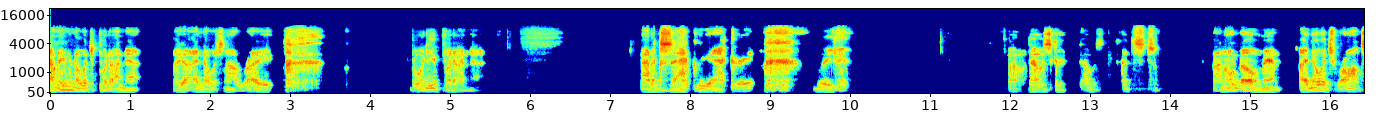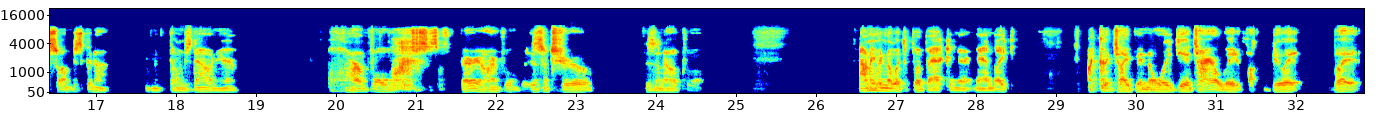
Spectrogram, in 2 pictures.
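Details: Man with a laryngectomy who speaks with a voice prosthesis in a tracheoesophageal puncture, sending trapped air up through the prosthesis to vibrate muscle; tracheoesophageal speech after laryngectomy.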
